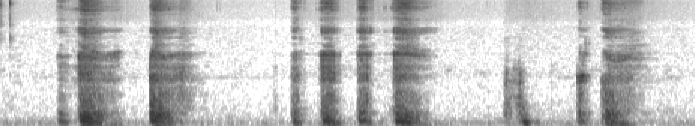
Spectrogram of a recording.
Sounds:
Throat clearing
